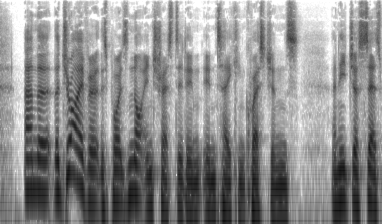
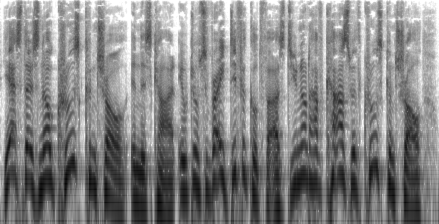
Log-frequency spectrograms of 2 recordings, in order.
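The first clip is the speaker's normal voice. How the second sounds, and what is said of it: Put-on German accent, Christopher Walken-like. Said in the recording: “This is my German accent. This is my attempt at a German accent ... whenever I do a German accent, it starts to slip into Christopher Walken ... if I keep doing it, it becomes Christopher Walken”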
